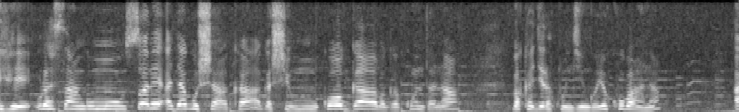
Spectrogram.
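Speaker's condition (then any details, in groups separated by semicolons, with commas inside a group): No condition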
